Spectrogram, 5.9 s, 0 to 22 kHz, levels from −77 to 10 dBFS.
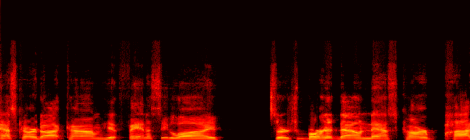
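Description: Nothing technical goes wrong anywhere in this bit of speech, so there's honestly nothing here to flag.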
